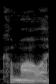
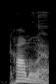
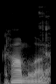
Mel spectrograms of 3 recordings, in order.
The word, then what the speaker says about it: Kamala: You're you're not talking about Camala Harris. Oh, so remember that thing you mentioned about like people can't pronounce words.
